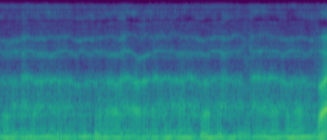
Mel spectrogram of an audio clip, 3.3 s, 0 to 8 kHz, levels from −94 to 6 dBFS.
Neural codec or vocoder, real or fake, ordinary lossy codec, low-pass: autoencoder, 22.05 kHz, a latent of 192 numbers a frame, VITS, trained on many speakers; fake; none; 7.2 kHz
